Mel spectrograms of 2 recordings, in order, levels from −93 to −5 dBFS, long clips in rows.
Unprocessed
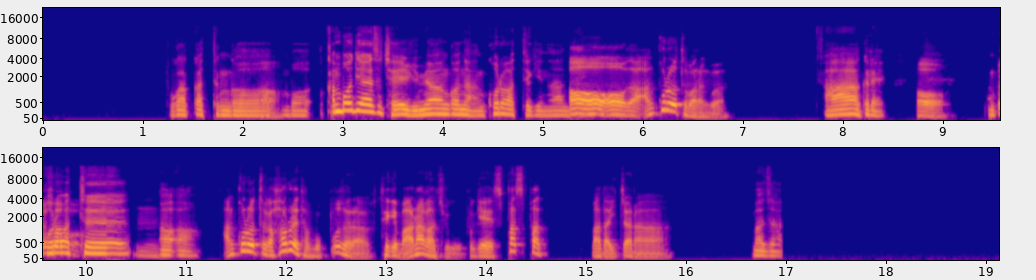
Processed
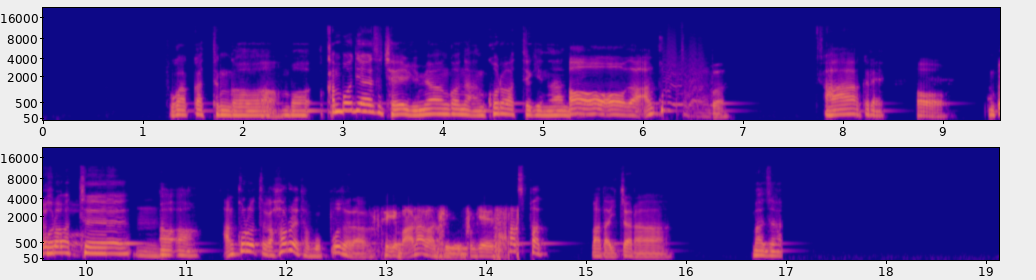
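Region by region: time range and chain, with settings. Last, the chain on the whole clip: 0:06.19–0:06.70: downward compressor 3 to 1, threshold −27 dBFS + tube saturation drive 48 dB, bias 0.65
0:08.11–0:09.55: high-shelf EQ 2,200 Hz −12 dB + amplitude modulation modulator 36 Hz, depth 45%
0:12.79–0:14.32: low-shelf EQ 400 Hz −7.5 dB + bad sample-rate conversion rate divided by 8×, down none, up filtered + level that may fall only so fast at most 27 dB per second
whole clip: high-pass filter 49 Hz; hum removal 241.4 Hz, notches 2; downward compressor 6 to 1, threshold −30 dBFS; level −2 dB

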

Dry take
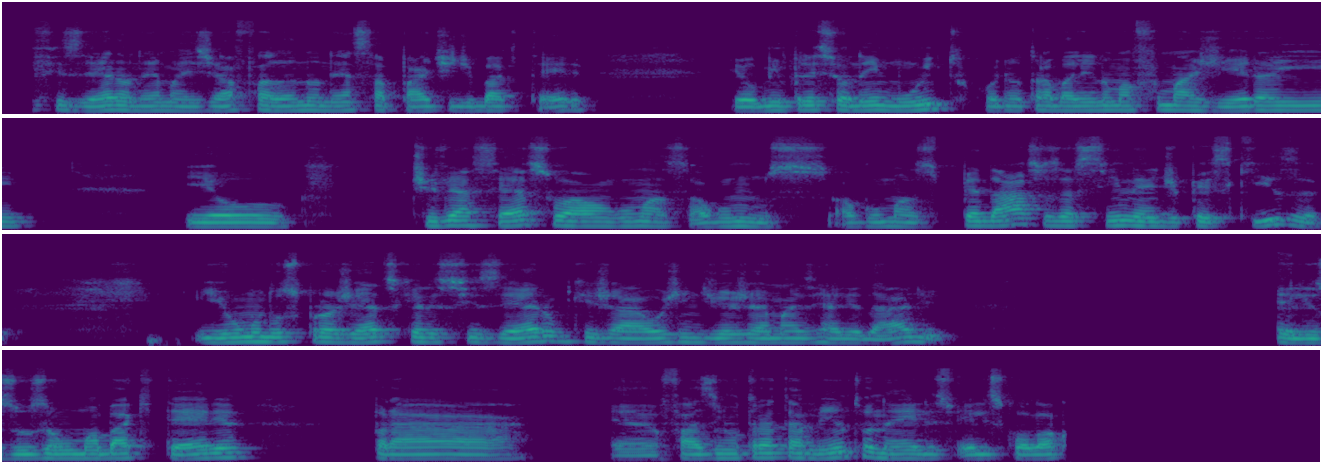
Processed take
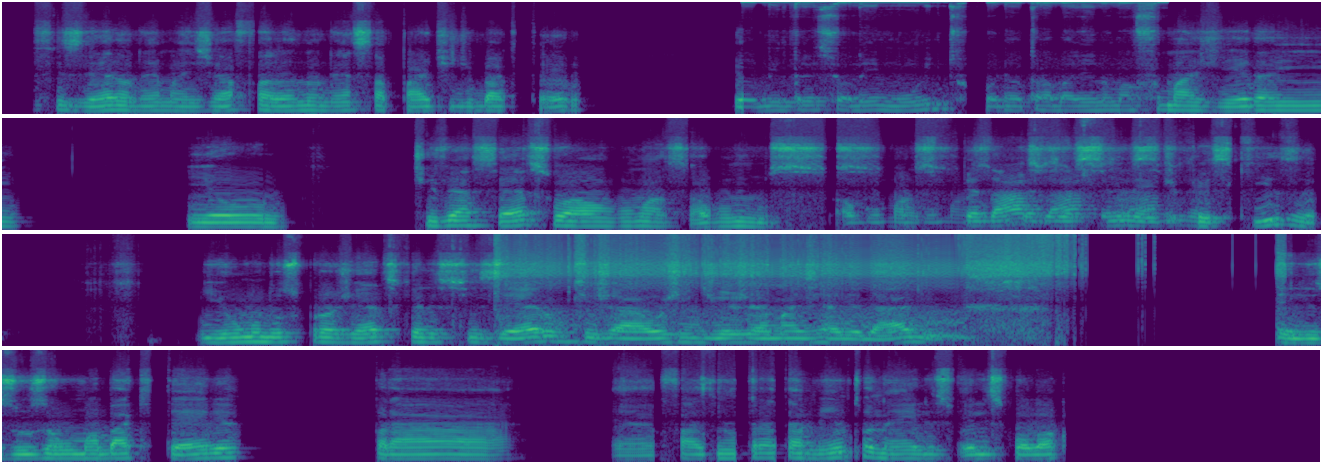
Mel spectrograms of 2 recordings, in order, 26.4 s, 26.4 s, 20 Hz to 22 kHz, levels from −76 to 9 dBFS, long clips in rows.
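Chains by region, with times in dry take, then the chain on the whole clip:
0:03.70–0:05.83: downward compressor 10 to 1, threshold −41 dBFS + comb filter 1.9 ms, depth 40% + bad sample-rate conversion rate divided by 2×, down filtered, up zero stuff
0:07.90–0:08.74: low-pass that shuts in the quiet parts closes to 2,600 Hz, open at −39 dBFS + low-shelf EQ 81 Hz +11 dB + flanger swept by the level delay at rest 3.3 ms, full sweep at −34.5 dBFS
0:10.49–0:12.58: high-pass filter 190 Hz + low-shelf EQ 290 Hz −10 dB + multi-tap delay 281/672 ms −6.5/−12 dB
0:15.65–0:19.61: converter with a step at zero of −34.5 dBFS + high-pass filter 220 Hz 6 dB per octave + high-shelf EQ 2,100 Hz +10 dB
0:23.04–0:23.74: mu-law and A-law mismatch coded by mu + output level in coarse steps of 17 dB
whole clip: high shelf with overshoot 4,200 Hz +11 dB, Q 3; leveller curve on the samples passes 3; thirty-one-band graphic EQ 2,000 Hz −12 dB, 5,000 Hz −10 dB, 8,000 Hz +4 dB; level −3 dB

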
